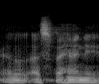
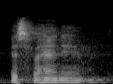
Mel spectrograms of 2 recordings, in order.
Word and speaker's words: al-Asfahani: And when you want tahqiq about what the words actually mean, Raghib al-Asfahani is your man. Isfahani, Persians will object and say, but this is the Arab pronunciation of his name.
